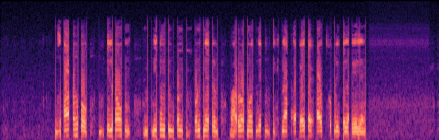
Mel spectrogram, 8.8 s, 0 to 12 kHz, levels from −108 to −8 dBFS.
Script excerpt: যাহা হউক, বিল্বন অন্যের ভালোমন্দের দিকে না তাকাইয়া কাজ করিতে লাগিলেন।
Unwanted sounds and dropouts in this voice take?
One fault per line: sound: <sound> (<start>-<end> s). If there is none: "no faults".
no faults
